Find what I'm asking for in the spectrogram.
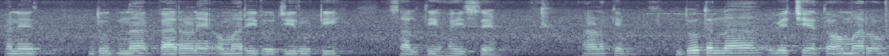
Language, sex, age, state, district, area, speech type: Gujarati, male, 30-45, Gujarat, Narmada, rural, spontaneous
